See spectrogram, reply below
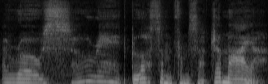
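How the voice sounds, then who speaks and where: Slow, haughty countess, low-voiced. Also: female voice, expressive, slight background noise. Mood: weary, musing. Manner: imperious, savouring, theatrical delivery with breathy whispers. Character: haughty, vain, bloodthirsty noblewoman, a fallen countess. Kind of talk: theatrical horror audio drama acting.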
